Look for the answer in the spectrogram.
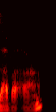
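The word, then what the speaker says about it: tzava'ah: And the first one is based on a concept in Judaism called the ethical will, which in Hebrew is pronounced zava'ah.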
